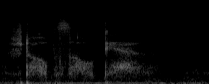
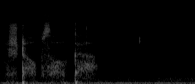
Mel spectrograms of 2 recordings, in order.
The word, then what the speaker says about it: Staubsauger: Usually a lot of words that end with an E and an R sometimes just get pronounced with an A, but either pronunciation is correct. Like, you could say Staubsauger, but just saying Staubsauger with a short A at the end instead of an E and an R would also be correct.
